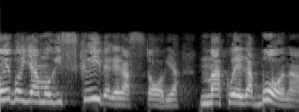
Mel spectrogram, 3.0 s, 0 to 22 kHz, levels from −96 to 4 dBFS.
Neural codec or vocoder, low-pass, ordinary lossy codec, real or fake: none; 7.2 kHz; none; real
